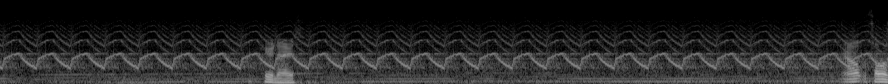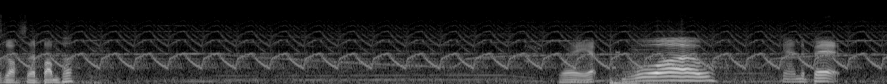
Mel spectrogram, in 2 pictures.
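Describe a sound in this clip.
A police siren wails steadily with a fast rising and falling tone.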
